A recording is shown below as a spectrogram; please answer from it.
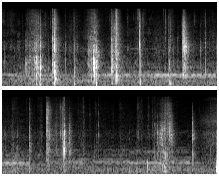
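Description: Tarot cards are shuffled close up in a quiet room, giving a series of sharp, irregular snaps and riffles with brief pauses between them.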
